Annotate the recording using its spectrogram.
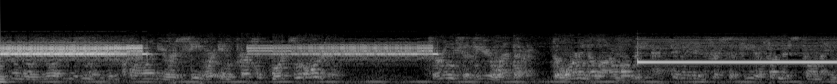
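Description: NOAA Weather Radio weekly test heard through a receiver's speaker. Two bursts of the fax-like warbling SAME digital header, each about two seconds long, are followed about six seconds in by the steady single-pitch 1050 Hz warning alarm tone. A broadcast voice talks underneath.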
